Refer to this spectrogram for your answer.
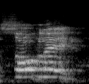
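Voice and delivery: high, insistent "Soap Lake"; emphatic answer. Retold or imitated. Answering where she is from.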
